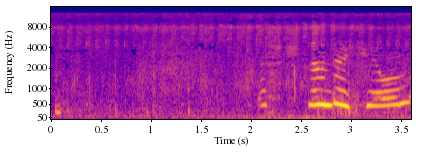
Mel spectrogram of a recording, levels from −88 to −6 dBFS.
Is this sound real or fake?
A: real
